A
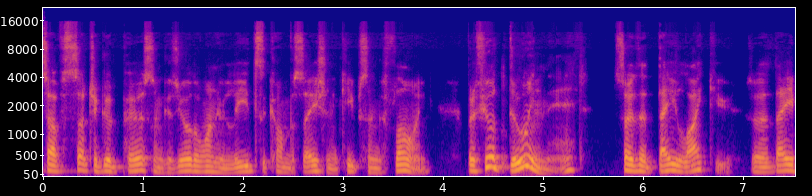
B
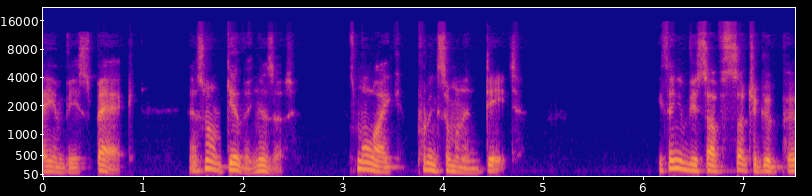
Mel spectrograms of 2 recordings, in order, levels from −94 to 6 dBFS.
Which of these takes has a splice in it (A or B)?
B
